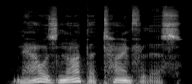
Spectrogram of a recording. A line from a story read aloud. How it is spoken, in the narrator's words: Javin said, still trying to keep his voice down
